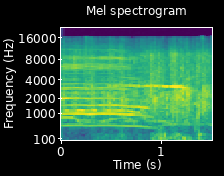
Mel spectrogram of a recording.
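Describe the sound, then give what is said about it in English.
An audience breaks into another round of applause for a panel at a show, a dense, steady patter of many hands clapping that swells in after a voice trails off at the start and carries on fairly loud. “Let's give our panel another round of applause.”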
